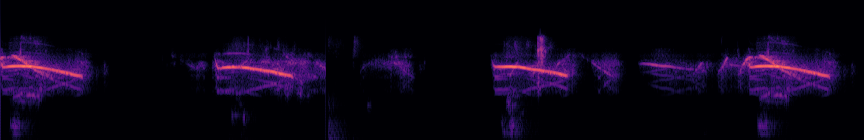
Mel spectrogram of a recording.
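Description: A Taiwan barwing gives high, clear whistles that slide downward, roughly every two seconds, with brief scratchy notes between them.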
